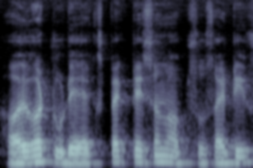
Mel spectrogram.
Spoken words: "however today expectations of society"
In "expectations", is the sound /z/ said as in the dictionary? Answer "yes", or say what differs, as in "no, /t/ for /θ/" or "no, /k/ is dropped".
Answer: no, /z/ is dropped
